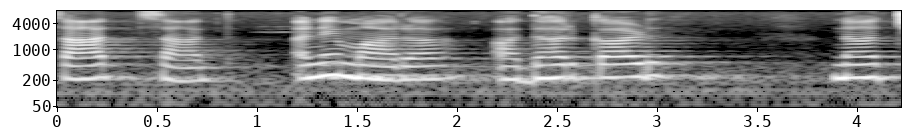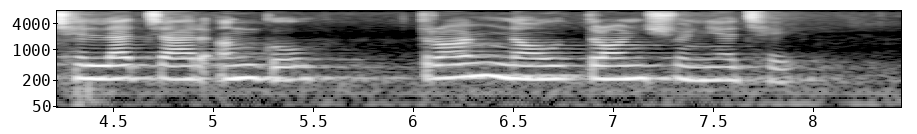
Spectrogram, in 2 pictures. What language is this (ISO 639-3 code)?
guj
